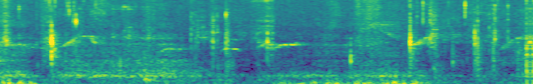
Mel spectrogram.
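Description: Faint handling sounds of a handmade cherry-wood toy: a wooden-handled screwdriver turns a wooden screw, giving soft scattered clicks and knocks, with a couple of short faint squeaks.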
